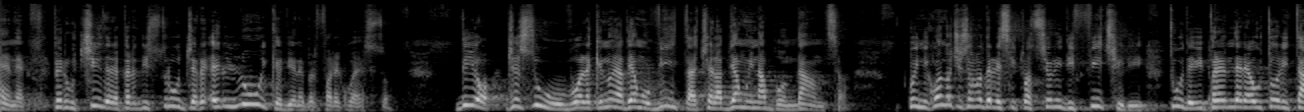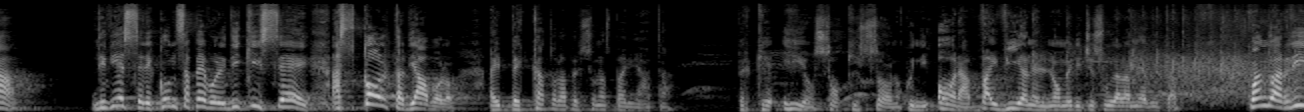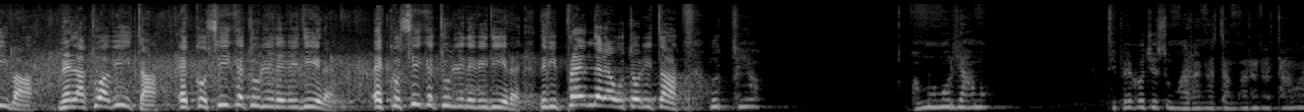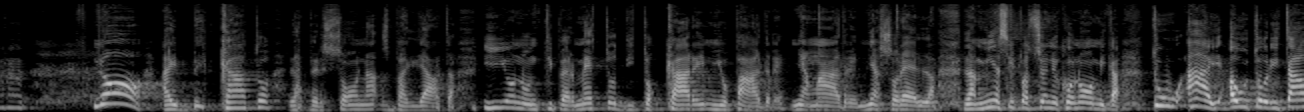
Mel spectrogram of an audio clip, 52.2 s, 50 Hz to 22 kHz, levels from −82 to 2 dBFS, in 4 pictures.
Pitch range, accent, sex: 180-250 Hz, native, male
